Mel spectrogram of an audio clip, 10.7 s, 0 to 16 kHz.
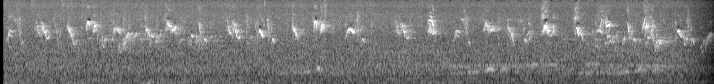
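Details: African silverbills at Saly, Senegal, in March 2010, several birds overlapping in a steady stream of short, high chirping notes, with a faint low hum in the background.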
